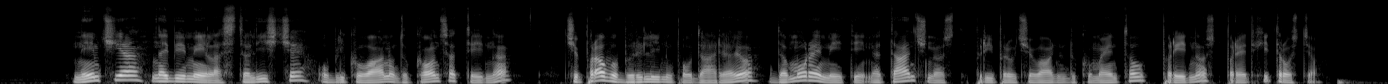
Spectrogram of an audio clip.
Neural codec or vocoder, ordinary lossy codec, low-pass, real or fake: none; none; 19.8 kHz; real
